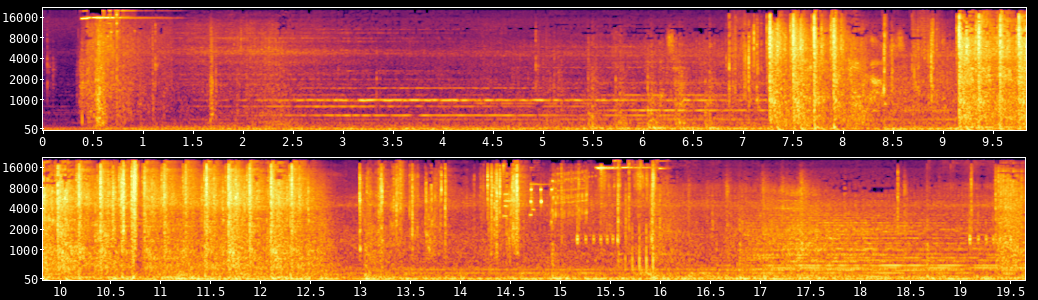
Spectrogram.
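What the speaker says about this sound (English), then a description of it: "He had a Gatling gun" Gatling gun fire in Starfield, a sustained rapid rattle of shots that grows louder and denser midway, close and steady with little talk.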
